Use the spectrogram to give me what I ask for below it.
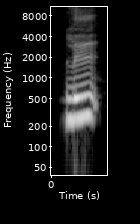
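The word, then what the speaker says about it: ฦ: The other pair of vowels is similar, except they are pronounced like a combination of ลอลิง with the vowel sounds สระอึ or สระอือ ลึ and ลือ are written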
